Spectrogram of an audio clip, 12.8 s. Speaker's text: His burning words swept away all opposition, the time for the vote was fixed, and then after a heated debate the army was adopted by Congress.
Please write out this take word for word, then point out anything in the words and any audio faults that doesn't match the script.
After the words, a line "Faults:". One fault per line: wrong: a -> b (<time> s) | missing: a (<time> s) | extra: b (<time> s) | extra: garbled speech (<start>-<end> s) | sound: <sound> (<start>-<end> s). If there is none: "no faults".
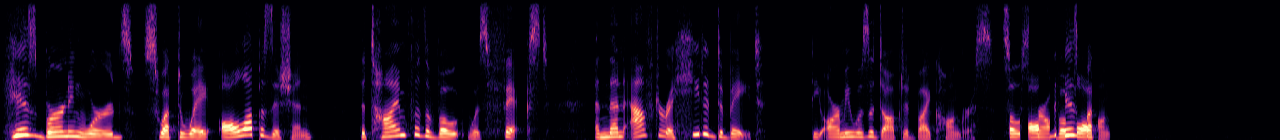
His burning words swept away all opposition, the time for the vote was fixed, and then after a heated debate the army was adopted by Congress. [garbled]
Faults:
extra: garbled speech (10.0-11.1 s)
